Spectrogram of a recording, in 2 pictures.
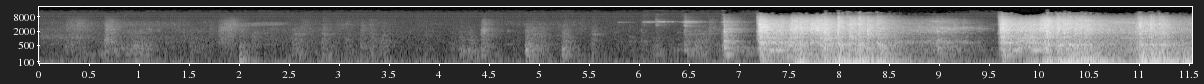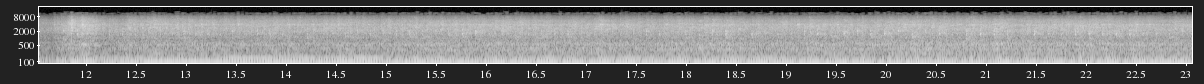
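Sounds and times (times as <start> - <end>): car engine starting and idling: 7.2 - 23.0
engine revving: 9.6 - 23.0.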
